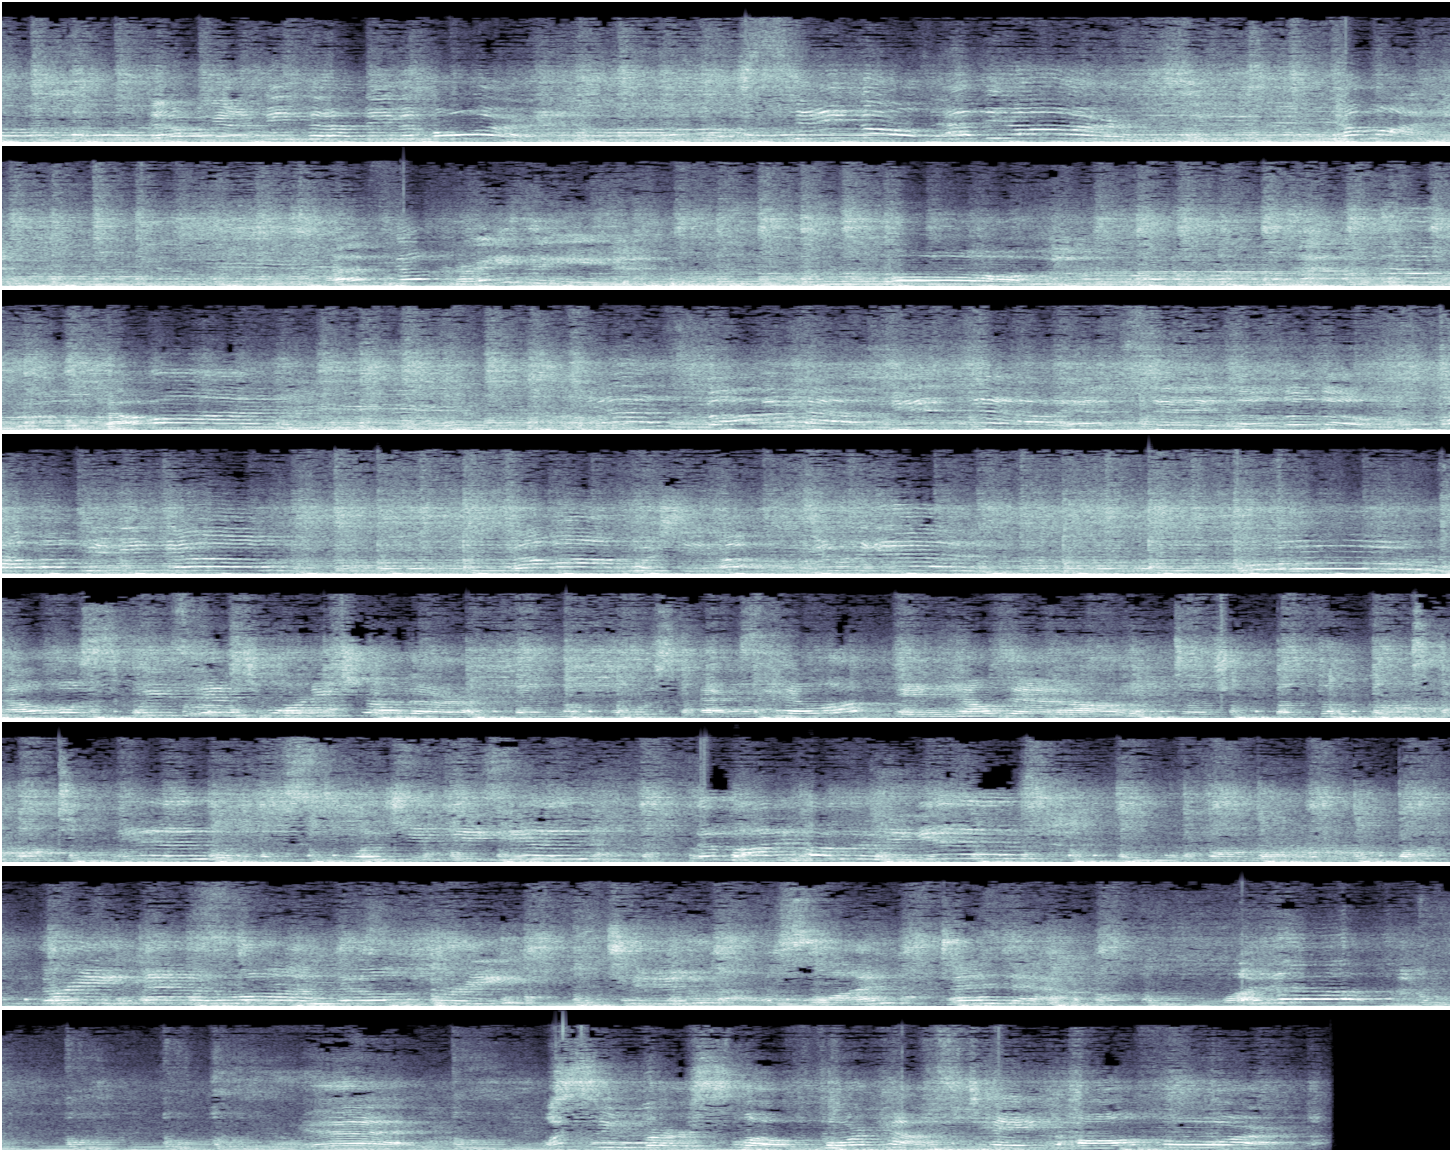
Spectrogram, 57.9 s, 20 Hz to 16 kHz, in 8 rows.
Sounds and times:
Music: 0.0s - 57.4s
Speech: 0.8s - 2.8s, 8.9s - 10.4s, 29.0s - 31.4s, 49.6s - 50.4s, 52.2s - 52.8s, 53.4s - 57.2s.

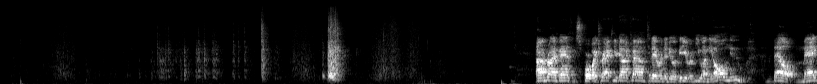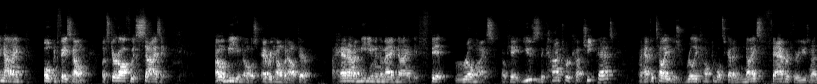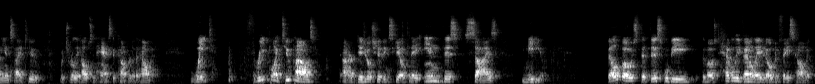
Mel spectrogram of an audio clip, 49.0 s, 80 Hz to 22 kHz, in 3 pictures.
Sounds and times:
Speech: 10.7s - 19.8s, 20.6s - 35.9s, 36.5s - 43.7s, 44.8s - 48.9s.

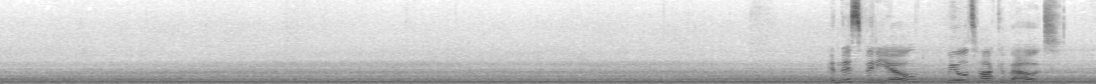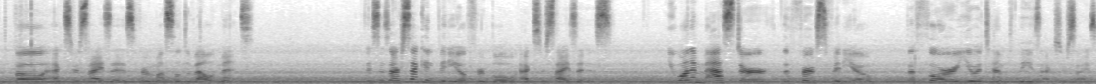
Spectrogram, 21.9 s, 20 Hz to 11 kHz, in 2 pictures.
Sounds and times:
Speech: 8.3s - 13.5s, 14.6s - 21.9s.

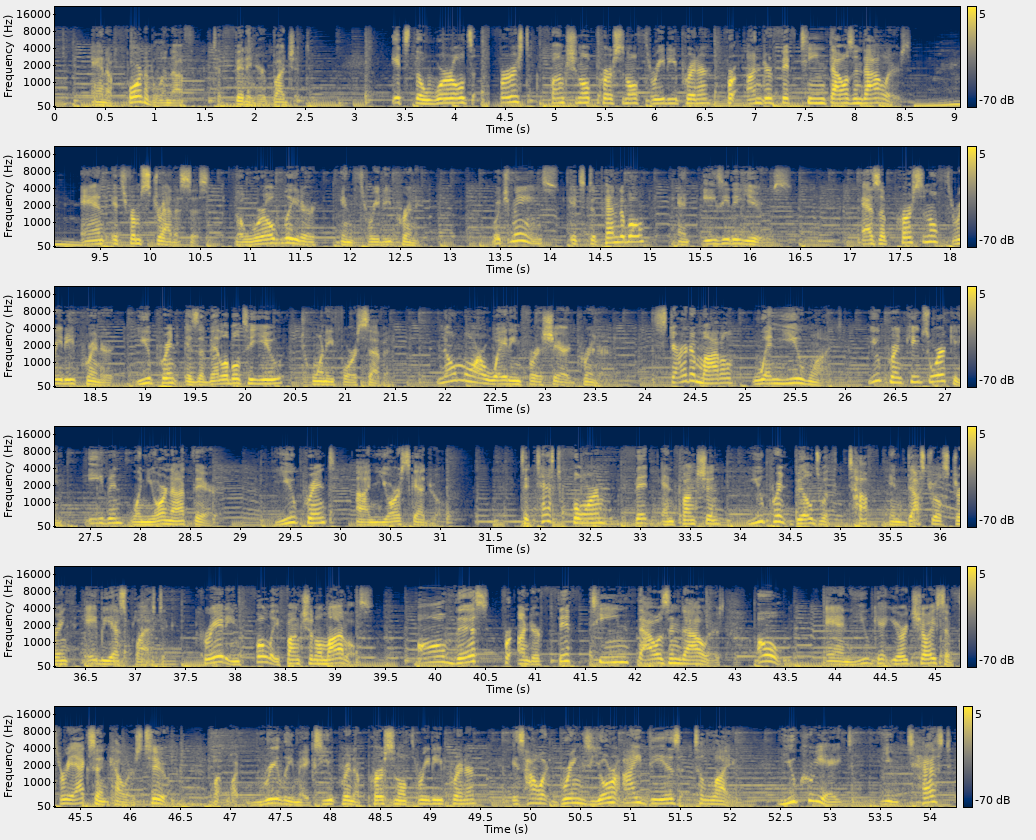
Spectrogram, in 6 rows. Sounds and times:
Music: 0.0s - 54.2s
Speech: 0.4s - 2.6s, 3.4s - 8.6s, 9.4s - 12.8s, 13.4s - 16.4s, 17.1s - 28.8s, 29.4s - 31.1s, 31.8s - 54.2s.

